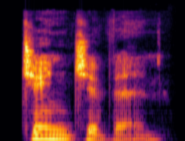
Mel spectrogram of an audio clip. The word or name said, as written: gingiva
